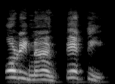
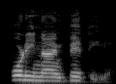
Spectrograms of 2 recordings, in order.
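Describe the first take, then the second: First: Disbelieving echo of the price, a bit louder; incredulous repeat. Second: Flat, matter-of-fact cashier quoting the total; just read off the total like a bored cashier; cashier's flat price. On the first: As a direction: throw the number back in disbelief. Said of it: "I said, "What?". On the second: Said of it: "and the girl goes". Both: Retold or imitated.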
